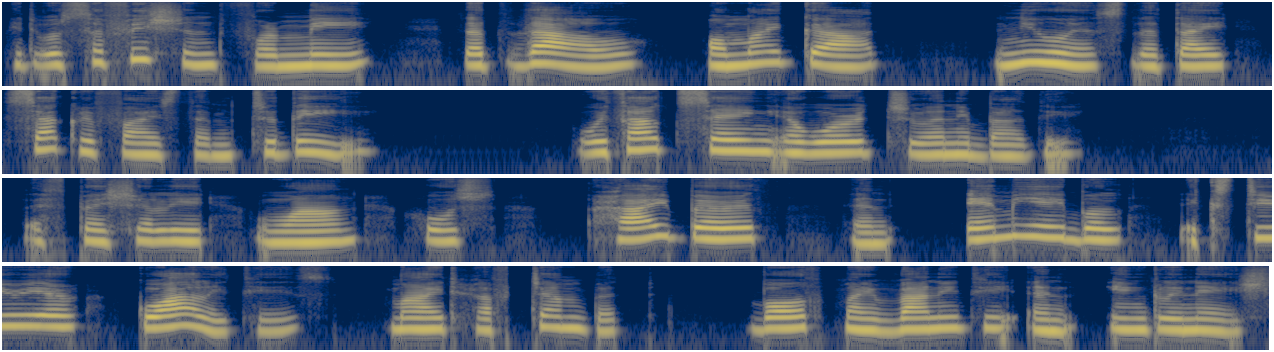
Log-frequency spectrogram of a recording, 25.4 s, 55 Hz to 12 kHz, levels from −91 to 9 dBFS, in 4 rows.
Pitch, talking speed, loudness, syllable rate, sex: 220 Hz, 95 wpm, -19 LUFS, 3.3 syllables/s, female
